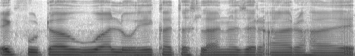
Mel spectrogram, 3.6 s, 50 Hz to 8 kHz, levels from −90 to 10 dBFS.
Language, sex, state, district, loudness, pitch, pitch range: Hindi, male, Uttar Pradesh, Budaun, -17 LUFS, 130 Hz, 125-135 Hz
